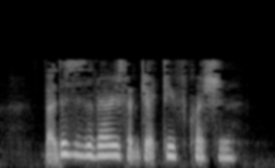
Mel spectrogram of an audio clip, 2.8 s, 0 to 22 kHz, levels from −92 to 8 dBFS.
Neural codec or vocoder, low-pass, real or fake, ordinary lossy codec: codec, 16 kHz, 1 kbps, FunCodec, trained on Chinese and English, 50 frames a second; 7.2 kHz; fake; MP3, 24 kbps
